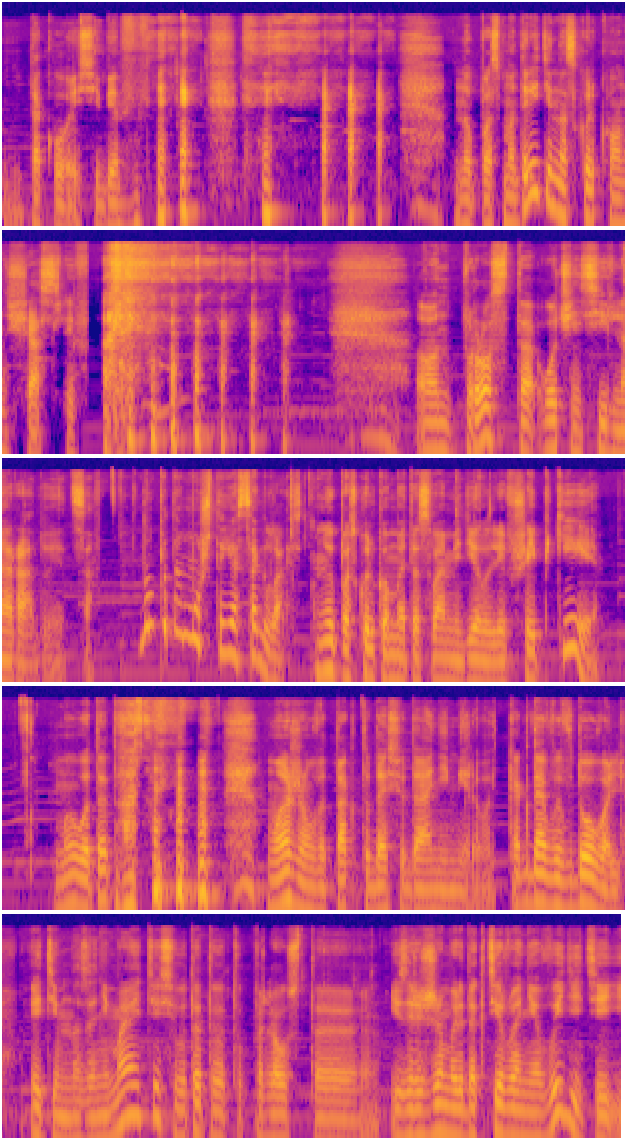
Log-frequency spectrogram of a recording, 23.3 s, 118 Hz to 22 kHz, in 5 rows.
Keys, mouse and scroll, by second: 0.7-1.1 scroll down 2, 1.1 alt+shift+z, 1.4-4.8 middle drag, 5.1-9.1 shift+middle drag, 5.3 scroll down 1, 9.6 scroll up 1, 10.0 middle click, 11.4 ctrl+space, 11.5 scroll up 2, 12.5 shift+middle click, 14.0-20.9 drag, 20.9 alt+shift+z, 21.5 Tab.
